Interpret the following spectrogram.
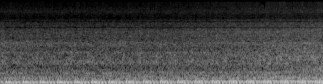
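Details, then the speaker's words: Humvee HMMWV with Duramax LBZ swap after FASS lift pump install, first start: steady even diesel idle, smooth clatter about three beats a second, no knocks or misses. Normal idle. "I mean the engine sounds amazing it sounds just as it should so um we'll see from there"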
